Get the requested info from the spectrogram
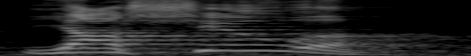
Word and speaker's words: Yeshua: The Hebrews pronounce it Yeshua. The Greeks call it Iesus. The Spanish call it Jesus.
